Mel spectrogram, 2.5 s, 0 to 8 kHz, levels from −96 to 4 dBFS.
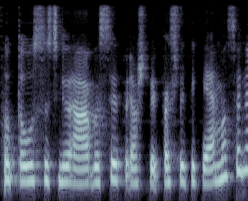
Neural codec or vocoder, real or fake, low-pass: codec, 16 kHz, 1 kbps, FunCodec, trained on LibriTTS, 50 frames a second; fake; 7.2 kHz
